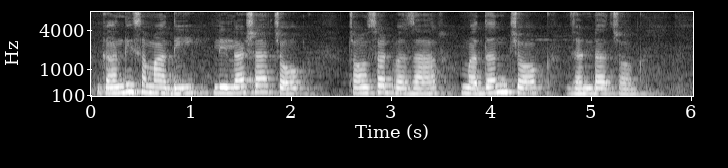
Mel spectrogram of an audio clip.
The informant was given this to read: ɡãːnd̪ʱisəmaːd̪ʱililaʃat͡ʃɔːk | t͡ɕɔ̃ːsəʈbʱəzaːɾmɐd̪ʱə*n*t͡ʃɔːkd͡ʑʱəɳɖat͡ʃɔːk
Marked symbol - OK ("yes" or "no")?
yes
